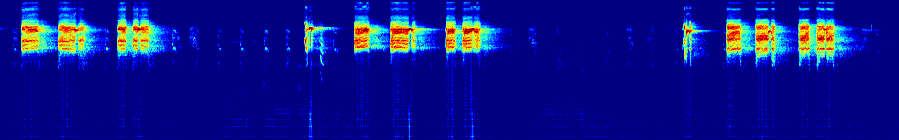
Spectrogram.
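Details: Black francolin calling in a mix of Sindhi francolin voices: loud, rasping, grating squawks in groups of two or three, with pauses between groups and a thin whistled note leading into some groups.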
